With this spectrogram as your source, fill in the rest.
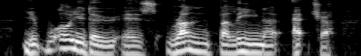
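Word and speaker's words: balena: I always say Balana, but I've just noticed it's Balina.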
